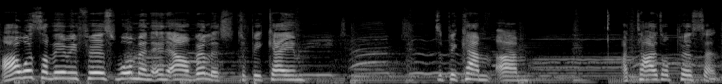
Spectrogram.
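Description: A woman in her eighties from Samoa, telling stories of her life in a relaxed interview and often repeating herself. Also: fairly high pitch, moderate pace, music in the background. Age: 80s. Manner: warm storytelling, repeats herself. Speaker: interview guest. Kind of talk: casual interview.

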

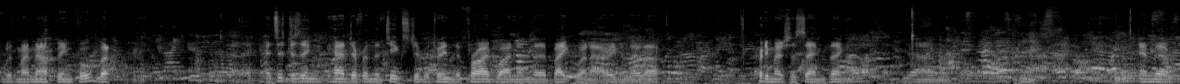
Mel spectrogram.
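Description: A man thoughtfully describing food, with hesitant pauses. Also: mid-range voice. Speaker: workshop participant. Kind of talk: casual chat.

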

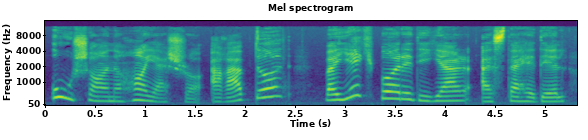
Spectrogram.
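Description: Expressive woman storybook narrator. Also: medium pitch, dry recording.

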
